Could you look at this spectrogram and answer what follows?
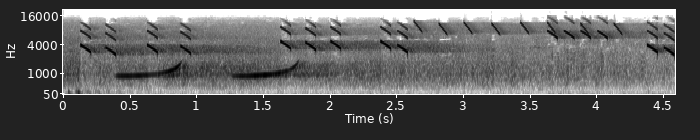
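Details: Two low upward-sweeping whistles sit under a parrot's sharp, high chirps, each dropping quickly in pitch and repeated in evenly spaced bursts.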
